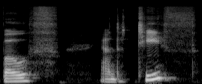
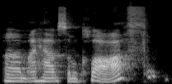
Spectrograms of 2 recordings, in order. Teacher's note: And then also in cloth, we have the voiceless TH sound. So this is the same sound in words like both and teeth.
